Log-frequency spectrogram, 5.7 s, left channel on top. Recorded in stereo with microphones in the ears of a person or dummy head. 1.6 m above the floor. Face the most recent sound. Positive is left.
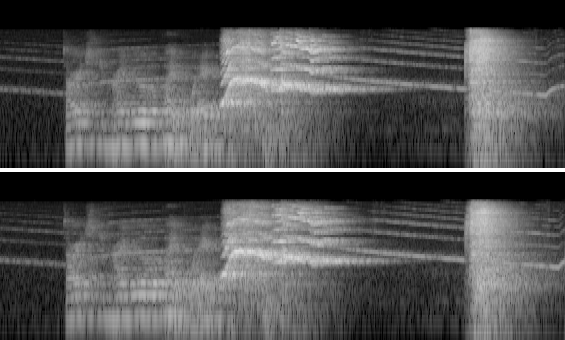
turn(degrees=35)  # may be behind; listen again after turning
